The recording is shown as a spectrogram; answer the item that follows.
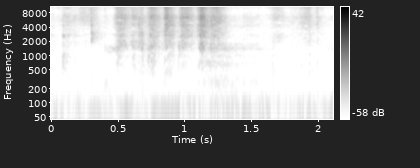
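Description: Faint rustling and rubbing of a thin strip of paper being handled, soft and uneven, a little stronger in the first second.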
